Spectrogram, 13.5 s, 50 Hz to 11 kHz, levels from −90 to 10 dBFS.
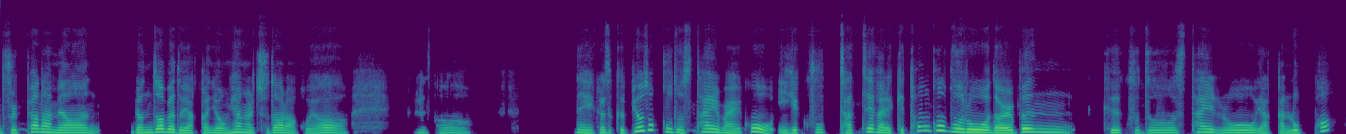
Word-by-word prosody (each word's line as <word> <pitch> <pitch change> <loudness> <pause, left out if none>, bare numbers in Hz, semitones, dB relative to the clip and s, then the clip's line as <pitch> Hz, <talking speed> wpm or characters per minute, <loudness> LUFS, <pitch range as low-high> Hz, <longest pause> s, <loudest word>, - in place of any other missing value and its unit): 불편하면 200 -2 0 0.3
면접에도 215 +1 +3
약간 190 +1 -2
영향을 210 +4 0
주더라고요. 185 -1 -2 0.6
그래서 195 -3 -9 1.0
네 210 -3 -1
그래서 205 +1 -3
그 215 -1 -3
뾰족 355 +6 +1
구두 240 - -2
스타일 255 +3 -1
말고 190 +7 +2
이게 205 0 -1
굽 220 0 -8
자체가 225 +3 0
이렇게 195 +2 -1
통굽으로 280 - +4
넓은 225 +3 +3 0.3
그 205 -2 -1
구두 200 +1 -5
스타일로 200 -4 -1
약간 185 +1 -4
로퍼? 260 - -1
205 Hz, 270 characters per minute, -22 LUFS, 195-240 Hz, 1.0 s, 통굽으로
